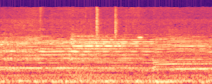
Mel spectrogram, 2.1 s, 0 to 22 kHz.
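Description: A sustained chord of several steady tones, played through the car's speakers from the Pioneer AVH-X2800BS head unit, over a low steady rumble; the chord shifts in pitch about one and a half seconds in.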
